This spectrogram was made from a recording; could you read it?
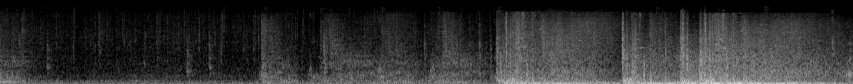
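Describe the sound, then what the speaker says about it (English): Explosions in a video game sound as deep, rumbling booms that swell and grow louder in the second half, layered with crackling debris and a dense roar, with no talking over them. "Explosions!"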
